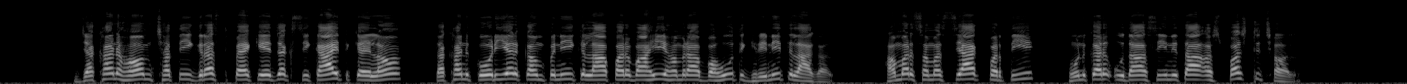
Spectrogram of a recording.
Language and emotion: Maithili, disgusted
